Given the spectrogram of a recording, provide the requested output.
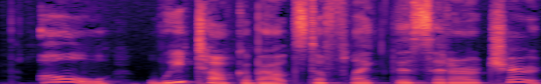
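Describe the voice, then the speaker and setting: At a moderate pace, a woman speaks in a somewhat breathy voice on a very clean recording with a silent background. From Ohio, Cleveland. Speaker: nurse and community organizer. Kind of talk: interview conversation.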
